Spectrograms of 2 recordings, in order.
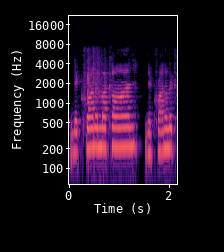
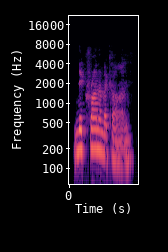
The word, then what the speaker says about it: Necronomicon: The Necronomicon, that's how you pronounce it. I checked Google for the pronunciation. Necronomicon.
